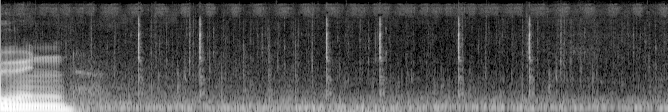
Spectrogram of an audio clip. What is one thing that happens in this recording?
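Soft menu clicks tick as a selection moves through a list.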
